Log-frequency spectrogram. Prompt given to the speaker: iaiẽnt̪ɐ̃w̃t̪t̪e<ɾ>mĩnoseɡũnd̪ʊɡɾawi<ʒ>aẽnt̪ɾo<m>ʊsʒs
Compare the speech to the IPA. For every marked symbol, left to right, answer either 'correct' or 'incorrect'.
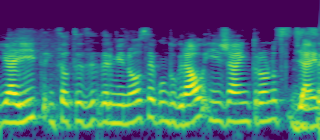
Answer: correct, correct, incorrect: n

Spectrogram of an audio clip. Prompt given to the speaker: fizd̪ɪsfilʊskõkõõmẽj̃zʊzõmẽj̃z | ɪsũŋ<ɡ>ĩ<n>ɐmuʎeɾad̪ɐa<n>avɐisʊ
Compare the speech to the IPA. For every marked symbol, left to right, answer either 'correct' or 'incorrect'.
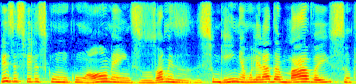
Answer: correct, incorrect: ɲ, incorrect: m

